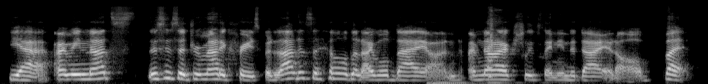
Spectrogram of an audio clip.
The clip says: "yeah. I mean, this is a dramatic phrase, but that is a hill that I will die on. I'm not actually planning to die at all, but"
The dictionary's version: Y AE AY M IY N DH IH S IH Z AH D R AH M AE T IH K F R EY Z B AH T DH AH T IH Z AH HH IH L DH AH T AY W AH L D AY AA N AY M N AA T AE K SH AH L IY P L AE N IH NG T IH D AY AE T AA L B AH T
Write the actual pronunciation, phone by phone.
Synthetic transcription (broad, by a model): Y AE AY M IY N DH IH S IH Z AH D R AH M AE T IH K F R EY Z B AH T DH AH T IH Z AH HH IH L DH AH T AY W AH L D AY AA N AY M N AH T AE K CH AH L IY P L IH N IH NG T IH D AY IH T AA L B AH T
